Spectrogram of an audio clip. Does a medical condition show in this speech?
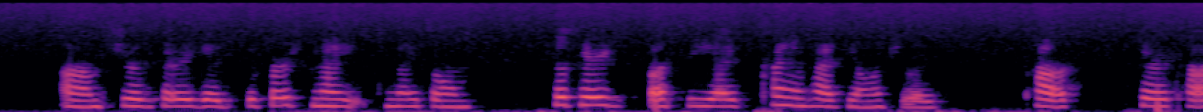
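Yes: cerebral palsy; affects walking.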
